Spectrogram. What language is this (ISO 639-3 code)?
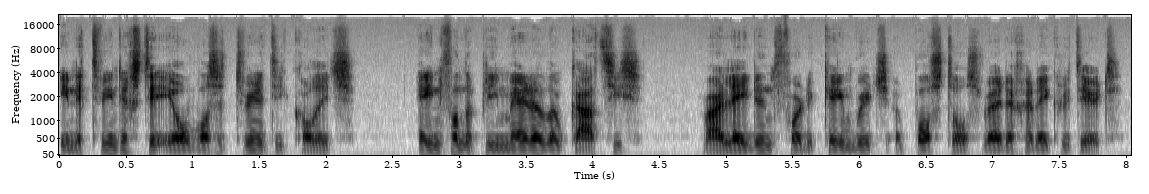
nld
